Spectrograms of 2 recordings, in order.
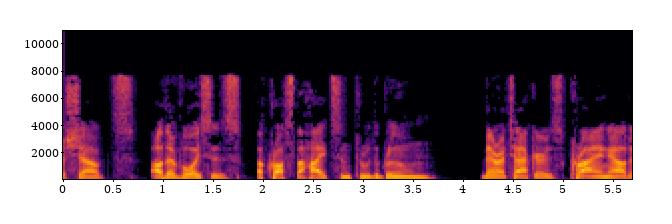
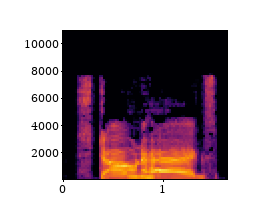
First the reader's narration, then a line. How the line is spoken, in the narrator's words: Pakwas booms, crying out the name like a curse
